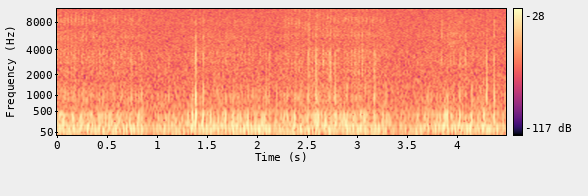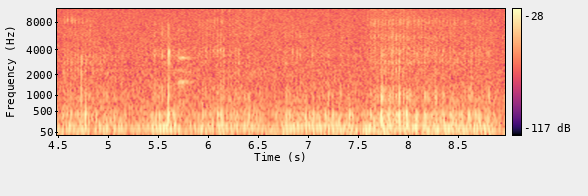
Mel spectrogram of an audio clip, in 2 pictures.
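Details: Low rhythmic purring from a Munchkin cat being affectionate with its owner in bed, broken by short pauses, with faint rustles and a few light clicks.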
